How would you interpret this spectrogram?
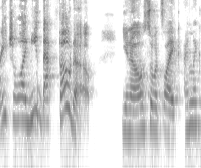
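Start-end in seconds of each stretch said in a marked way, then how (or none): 0.0-1.3 put-on scream, higher. Retelling a phone call with an upset client: imitating a client screaming. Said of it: "she starts screaming at me".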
